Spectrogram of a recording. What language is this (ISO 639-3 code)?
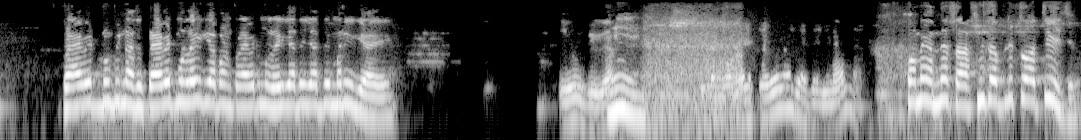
guj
